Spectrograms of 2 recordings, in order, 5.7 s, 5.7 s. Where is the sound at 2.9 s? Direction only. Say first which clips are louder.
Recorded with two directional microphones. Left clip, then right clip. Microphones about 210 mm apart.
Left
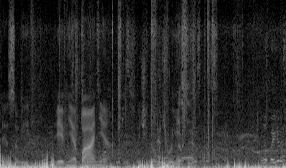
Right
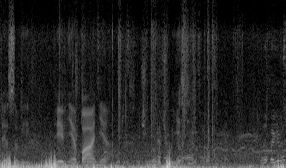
Left 6 dB; 40° left (ahead or behind).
